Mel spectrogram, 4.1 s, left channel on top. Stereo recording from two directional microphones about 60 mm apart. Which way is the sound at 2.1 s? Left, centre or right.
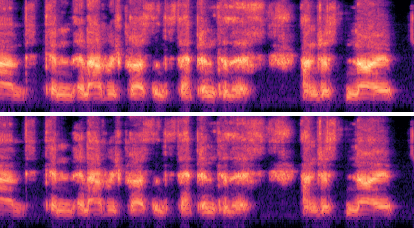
Left.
